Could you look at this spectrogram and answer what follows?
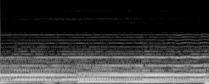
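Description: Soft new-age style background music: sustained held notes over a slowly shifting bass line.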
